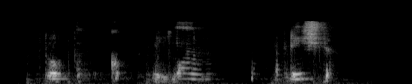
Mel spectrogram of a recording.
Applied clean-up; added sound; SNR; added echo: neural mask model DeepFilterNet 3.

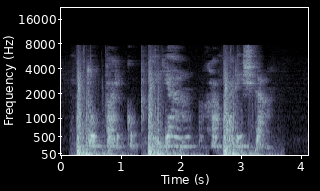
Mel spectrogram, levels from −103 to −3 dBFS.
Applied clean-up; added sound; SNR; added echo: none; Slam; -3 dB; reverberation time 0.3 s.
